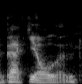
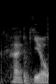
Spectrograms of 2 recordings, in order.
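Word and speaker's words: Paciolan: And that company they use is you want to pronounce that one? I I know it. It's actually Pacquolan. Pacolan.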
